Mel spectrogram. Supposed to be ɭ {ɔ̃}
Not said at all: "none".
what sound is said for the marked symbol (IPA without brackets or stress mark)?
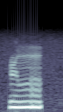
ɔ̃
